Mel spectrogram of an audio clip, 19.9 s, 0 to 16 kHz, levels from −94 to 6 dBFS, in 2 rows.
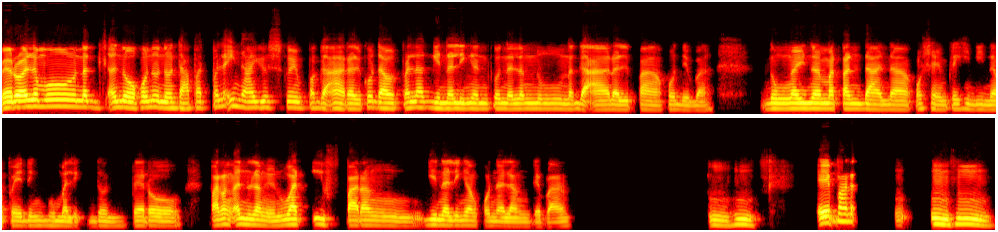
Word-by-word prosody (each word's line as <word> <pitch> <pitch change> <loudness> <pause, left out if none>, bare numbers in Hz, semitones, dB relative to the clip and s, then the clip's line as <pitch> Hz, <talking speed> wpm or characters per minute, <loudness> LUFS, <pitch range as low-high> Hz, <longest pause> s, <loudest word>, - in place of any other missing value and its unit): pero 155 +3 +8
alam 180 +1 +6
mo 180 0 +5
nag 165 -4 0
ano 150 -1 +4
ako 155 - +1
nun 160 -3 +3
dapat 145 +2 -3
pala 170 +3 -4
inayos 155 -3 -2
ko - - -14
yung 150 -1 -1
pag-aaral 130 -3 0
ko, 155 - -4
dapat 135 -2 +3
pala 155 +2 +1
ginalingan 135 -2 0
ko 135 - -4
nalang 130 +1 0
nung 130 -1 -4
nag 120 - -3
aaral 110 -2 +1
pa 105 -3 -4
ako 115 - -5
di 105 - -6
ba, 100 -1 -7 0.6
nung 130 +1 +1
ngayon 135 0 +5
na - - +4
matanda 125 -2 +2
na 115 0 -2 0.2
ako - - -5
siyempre 120 -1 -6
hindi 115 -2 -8
na 110 0 -3
pwedeng 110 0 -5
bumalik 105 -1 -5
dun 105 -1 -8
pero 110 -3 -2 0.3
parang 140 -2 +1
ano 140 - +2
lang 120 -3 +1
yun, 115 +3 -2
what 135 -1 +4
if 135 -1 -3
parang 120 0 +1 0.5
ginalingan 120 -2 -1
ko - - -8
nalang 100 -1 -3
di 95 0 -9
ba? 95 +2 -4 1.4
Mhm, 120 +2 -3 0.6
eh, 165 +3 +8
parang 210 -1 +3 0.7
mhm. 135 -5 +2
130 Hz, 165 wpm, -22 LUFS, 110-145 Hz, 1.4 s, pero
